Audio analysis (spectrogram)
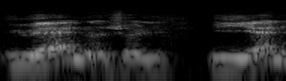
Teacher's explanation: Mais il se trouve qu'en français, les deux formes se prononcent de la même manière, en tout cas aujourd'hui.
